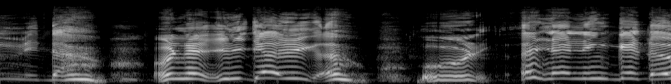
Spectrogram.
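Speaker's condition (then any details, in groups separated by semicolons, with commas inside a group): Brain lesion disability grade 1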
